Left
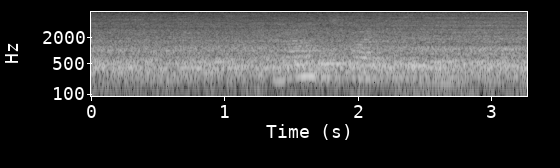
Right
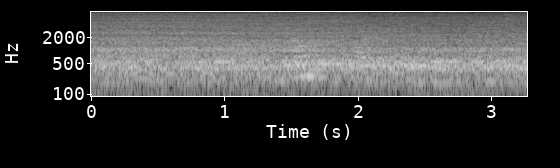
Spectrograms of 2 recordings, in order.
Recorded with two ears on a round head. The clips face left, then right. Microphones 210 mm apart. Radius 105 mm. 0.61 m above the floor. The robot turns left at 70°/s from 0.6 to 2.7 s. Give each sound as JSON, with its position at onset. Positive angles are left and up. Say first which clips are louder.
{"t": 0.0, "sound": "running water", "louder": "right 1 dB", "azimuth_deg": -70, "distance_m": 1.1}
{"t": 1.3, "sound": "a woman speaking", "louder": "even", "azimuth_deg": 80, "distance_m": 2.0}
